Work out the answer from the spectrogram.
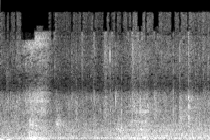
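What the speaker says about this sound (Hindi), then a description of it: "बारिश बहुत ज़्यादा हो रही है, हद से भी ज़्यादा।" Very heavy rain pours down as a dense, steady hiss and patter, loud and close, holding an unbroken wash of sound throughout with no voices.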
